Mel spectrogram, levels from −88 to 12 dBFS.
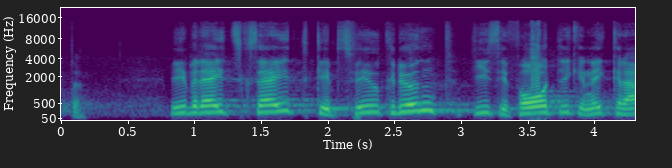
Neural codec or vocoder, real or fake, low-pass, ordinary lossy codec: autoencoder, 48 kHz, 128 numbers a frame, DAC-VAE, trained on Japanese speech; fake; 14.4 kHz; none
